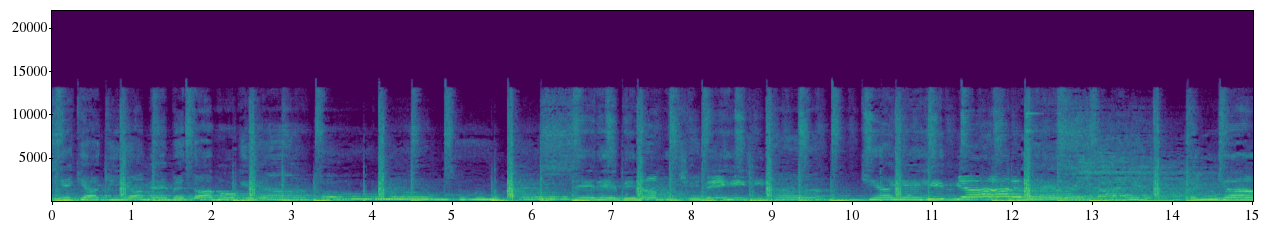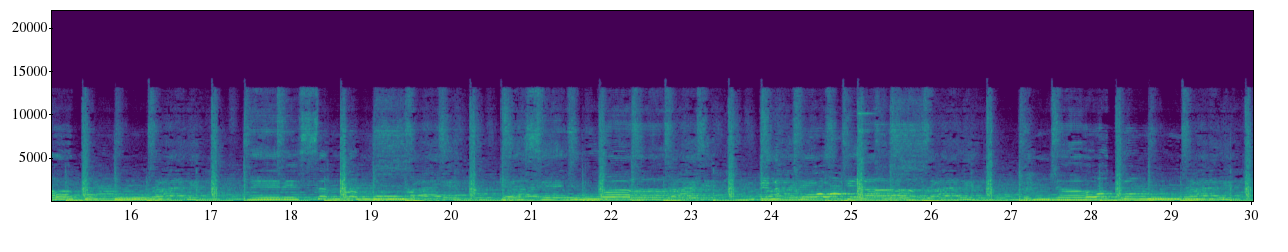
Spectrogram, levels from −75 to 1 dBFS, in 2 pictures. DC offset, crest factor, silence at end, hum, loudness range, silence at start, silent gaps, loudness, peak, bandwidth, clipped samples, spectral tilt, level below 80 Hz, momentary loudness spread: under 0.1%; 14 dB; 0 s; none; 3 LU; 0 s; none; -18 LUFS; -4 dBFS; 14 kHz; under 0.1%; -5.5 dB/octave; -22 dBFS; 5 LU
